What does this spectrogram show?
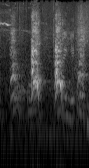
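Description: A dog barks four times in quick, evenly spaced bursts, the middle two sharper and louder, with no one talking.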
